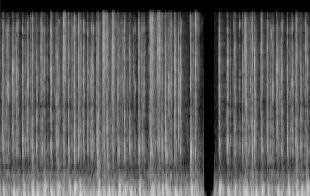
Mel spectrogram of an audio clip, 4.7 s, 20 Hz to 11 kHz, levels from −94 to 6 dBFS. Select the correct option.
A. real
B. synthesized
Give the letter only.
A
